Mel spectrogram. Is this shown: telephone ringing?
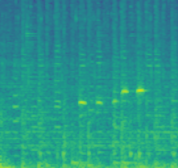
no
